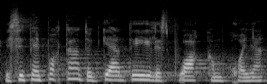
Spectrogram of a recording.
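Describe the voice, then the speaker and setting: A woman's voice: mid-range voice, fairly even intonation, moderate pace, mellow. A woman in her fifties with a Québécois accent, a pastor and conference speaker giving a personal testimony with words of encouragement. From Quebec, Canada. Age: 50s. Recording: long hall-like reverb.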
